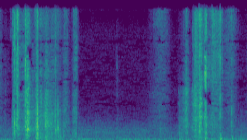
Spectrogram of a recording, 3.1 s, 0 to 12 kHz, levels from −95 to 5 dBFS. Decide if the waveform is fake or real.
real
